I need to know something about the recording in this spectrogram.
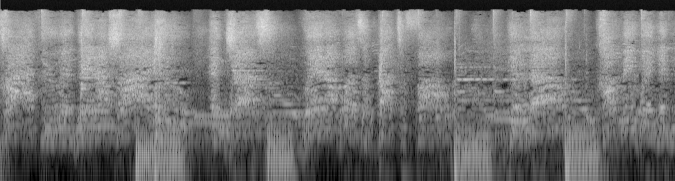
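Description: Gospel praise music: a choir singing over a bass line and drums.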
